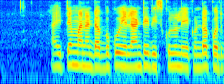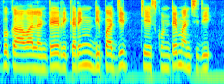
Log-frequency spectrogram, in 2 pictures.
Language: Telugu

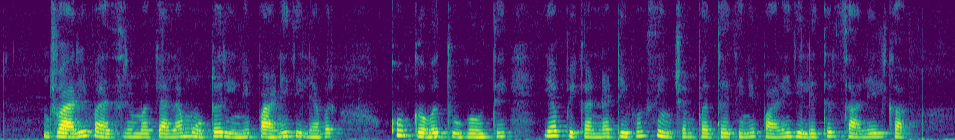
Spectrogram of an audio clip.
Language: Marathi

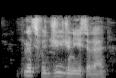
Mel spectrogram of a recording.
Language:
Kabyle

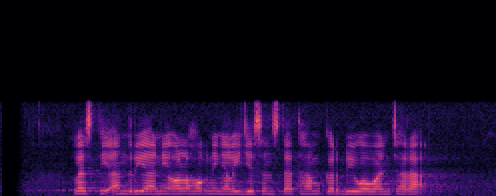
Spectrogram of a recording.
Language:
Sundanese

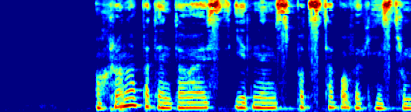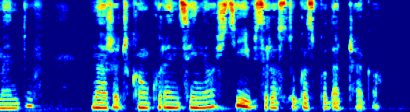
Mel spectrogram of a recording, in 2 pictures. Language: Polish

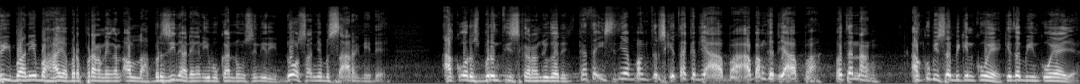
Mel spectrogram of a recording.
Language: Indonesian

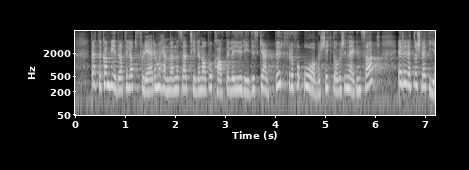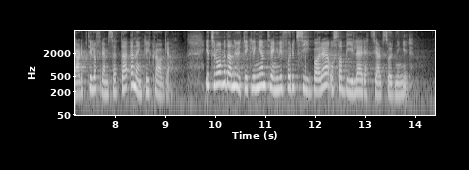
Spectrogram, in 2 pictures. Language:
Norwegian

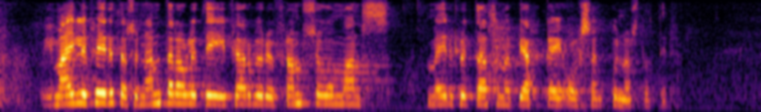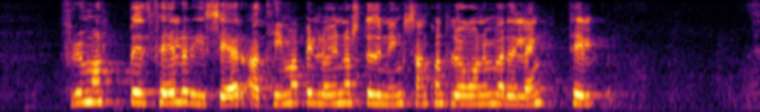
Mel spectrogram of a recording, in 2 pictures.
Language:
Icelandic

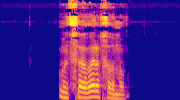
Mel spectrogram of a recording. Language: Kabyle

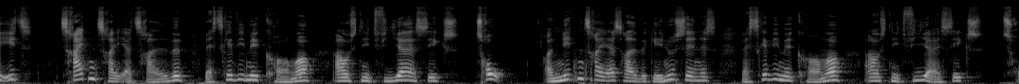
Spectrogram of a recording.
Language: Danish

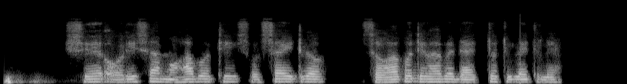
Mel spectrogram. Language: Odia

